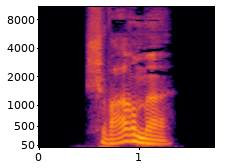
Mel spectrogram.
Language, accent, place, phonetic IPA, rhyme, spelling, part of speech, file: German, Germany, Berlin, [ˈʃvaʁmə], -aʁmə, Schwarme, noun, De-Schwarme.ogg
- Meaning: dative of Schwarm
